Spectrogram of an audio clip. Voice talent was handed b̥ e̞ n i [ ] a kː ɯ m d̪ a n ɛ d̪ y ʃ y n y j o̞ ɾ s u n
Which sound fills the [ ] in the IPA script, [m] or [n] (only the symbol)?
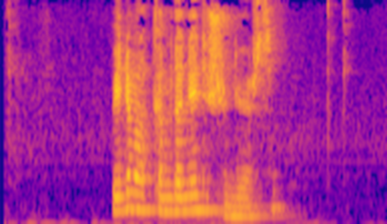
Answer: m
